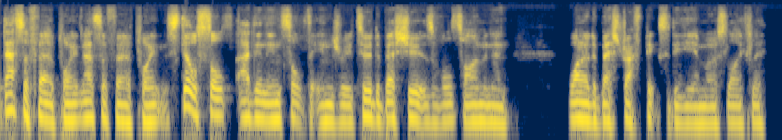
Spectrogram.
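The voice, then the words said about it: English accent. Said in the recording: “based on your accent, are you based in Australia? ... England.”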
